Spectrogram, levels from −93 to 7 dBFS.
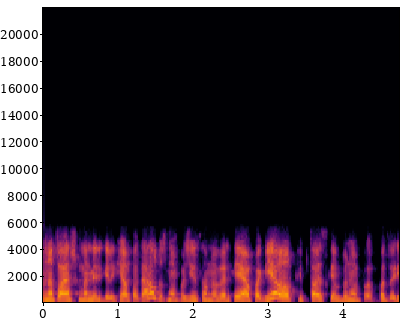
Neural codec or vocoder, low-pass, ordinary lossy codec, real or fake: codec, 24 kHz, 0.9 kbps, WavTokenizer, medium speech release version 2; 5.4 kHz; Opus, 24 kbps; fake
